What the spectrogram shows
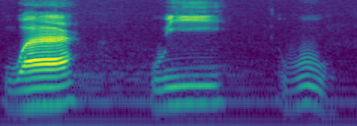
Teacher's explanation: huruf wau ini dia keluar makhrajnya dari dua bibir makhraj syafataini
